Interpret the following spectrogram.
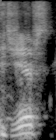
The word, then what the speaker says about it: GIF: I pronounce the G like it's a hard G for me, so I think it's GIF.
